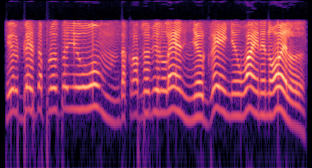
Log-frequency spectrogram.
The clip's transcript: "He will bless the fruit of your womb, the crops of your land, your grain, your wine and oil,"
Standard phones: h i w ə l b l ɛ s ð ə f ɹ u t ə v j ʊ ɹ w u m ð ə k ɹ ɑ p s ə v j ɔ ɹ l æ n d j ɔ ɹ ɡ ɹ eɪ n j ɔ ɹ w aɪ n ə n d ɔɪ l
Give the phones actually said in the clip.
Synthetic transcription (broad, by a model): h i w ə l b l ɛ s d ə p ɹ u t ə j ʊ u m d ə k ɹ ɑ p s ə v j ɔ ɹ l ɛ n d j ɔ ɹ ɡ ɹ eɪ n j ɔ ɹ w aɪ n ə n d ɔɪ l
